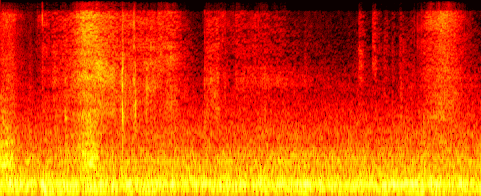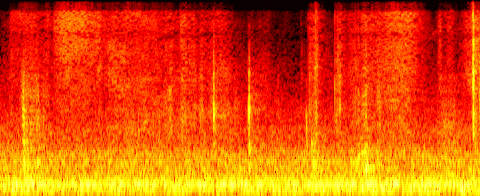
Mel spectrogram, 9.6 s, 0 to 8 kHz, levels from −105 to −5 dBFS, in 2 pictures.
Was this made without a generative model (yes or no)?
yes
